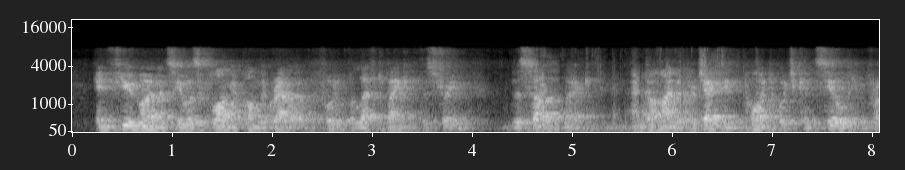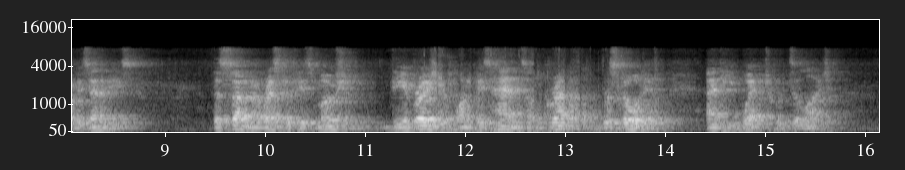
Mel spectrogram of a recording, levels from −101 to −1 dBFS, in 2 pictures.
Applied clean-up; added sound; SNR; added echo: neural separator model SepFormer DNS4.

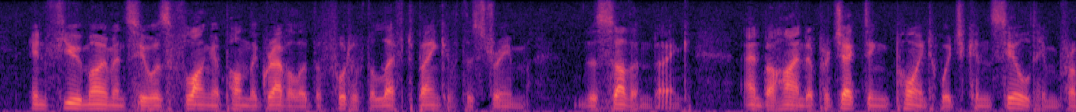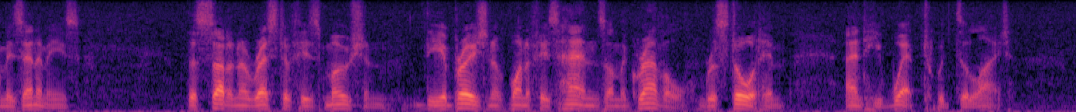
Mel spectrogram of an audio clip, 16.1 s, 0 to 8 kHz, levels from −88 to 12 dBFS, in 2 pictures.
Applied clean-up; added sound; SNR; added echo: none; none; none; none.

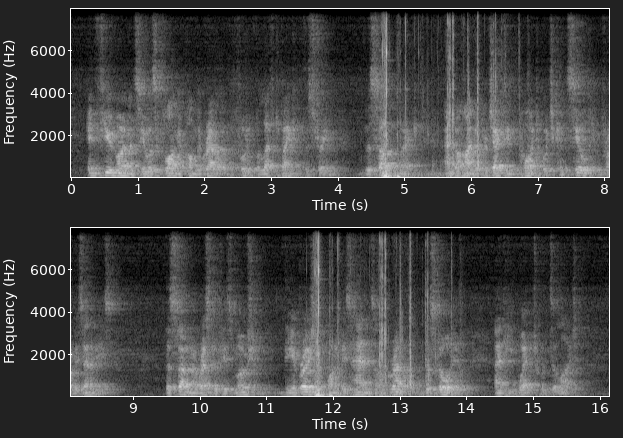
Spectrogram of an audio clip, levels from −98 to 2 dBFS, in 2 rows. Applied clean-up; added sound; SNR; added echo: none; Door; 2 dB; reverberation time 0.9 s.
